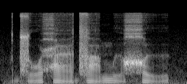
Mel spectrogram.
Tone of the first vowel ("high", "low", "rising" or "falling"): rising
